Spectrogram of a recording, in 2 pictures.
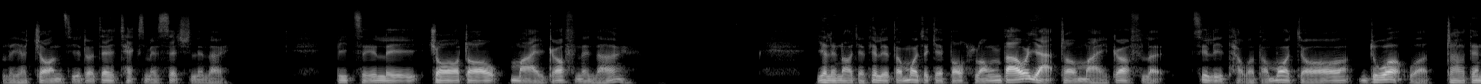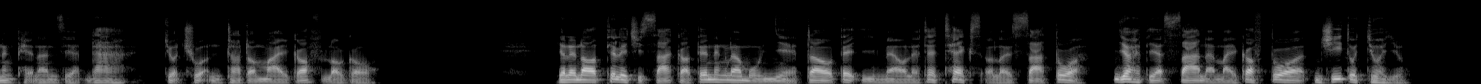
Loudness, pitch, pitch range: -26 LUFS, 85 Hz, 80-95 Hz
